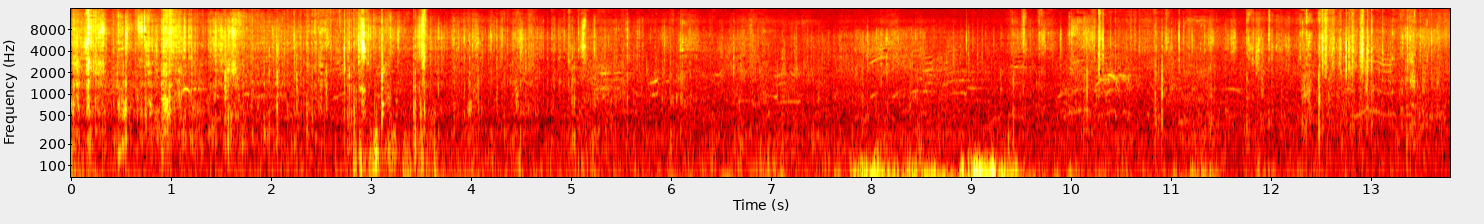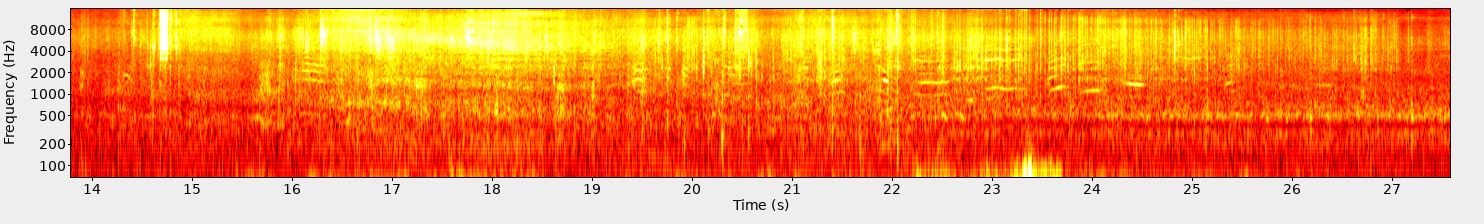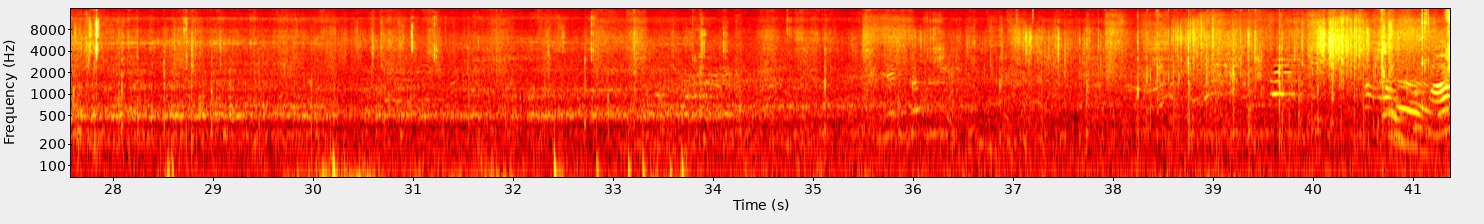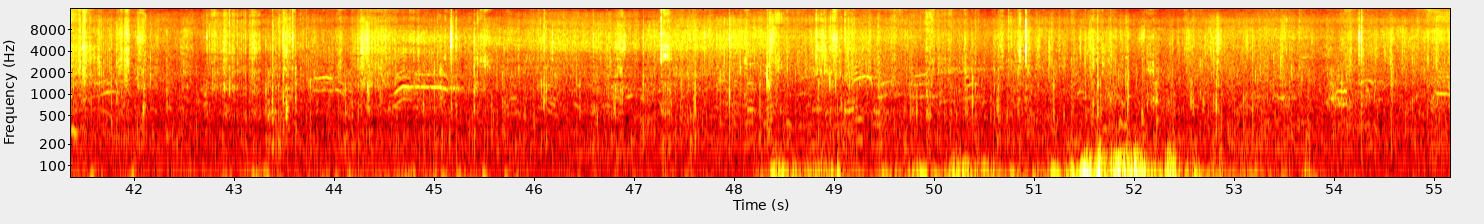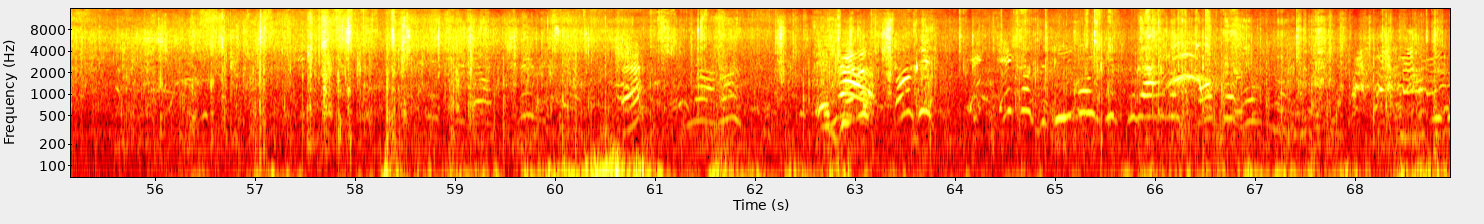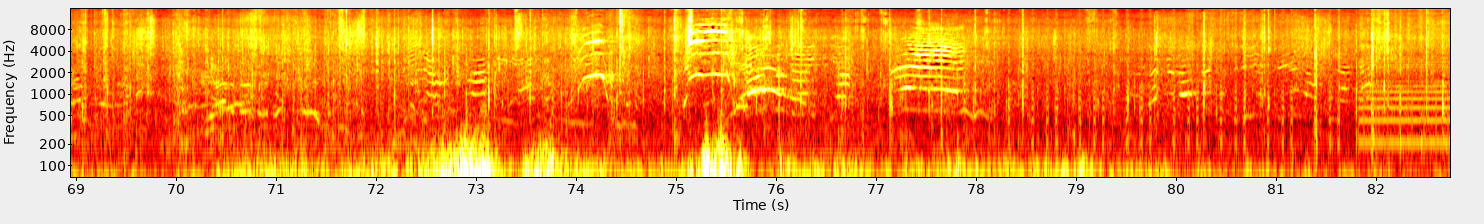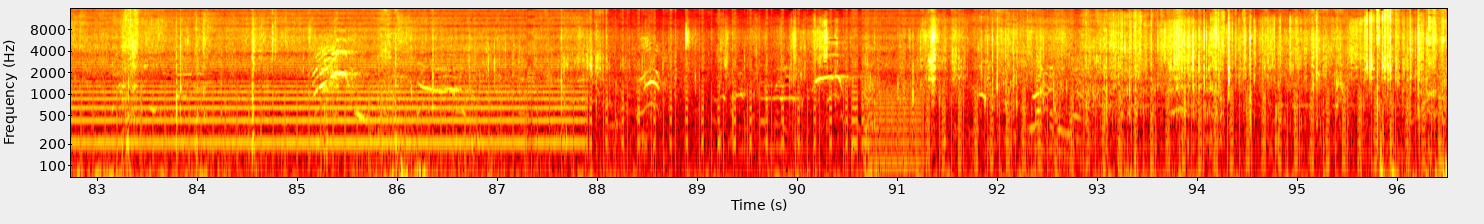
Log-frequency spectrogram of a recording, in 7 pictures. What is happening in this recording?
Ice rink skating in februari 2012 on a sunny day. Multiple recordings of skaters passing by. Unexperienced children as well as semi-pros can be heard passing by from right to left. recorded in Annen, the netherlands with a zoom H2 recorder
